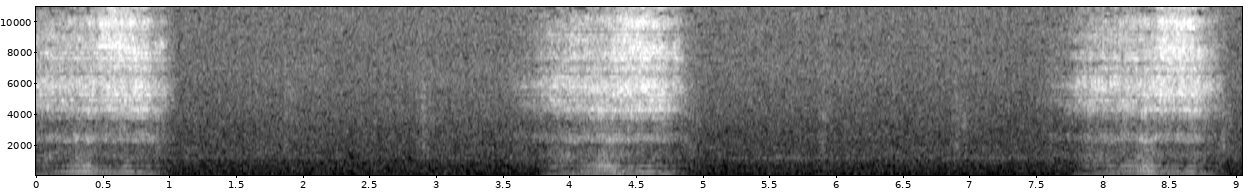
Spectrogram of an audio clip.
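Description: Three long, rattling snores on the in-breath, about 15 breaths a minute, with quiet pauses between: snoring.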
